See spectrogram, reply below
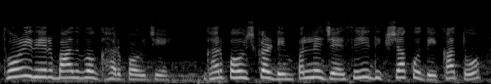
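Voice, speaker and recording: A woman narrating a story in a steady, plain telling style. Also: high voice, moderate pace, dull audio, a little hiss or hum.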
